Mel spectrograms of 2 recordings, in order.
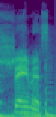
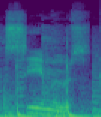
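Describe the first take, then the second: First: The name ends with a short 'us' sound. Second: The name ends with a long 'oose' sound. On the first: The speaker calls it right. "my name is Seamus" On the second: The speaker calls it wrong. "if you mispronounce my name, you get Seamoose"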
